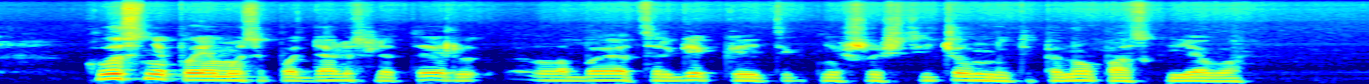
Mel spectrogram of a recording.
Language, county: Lithuanian, Kaunas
